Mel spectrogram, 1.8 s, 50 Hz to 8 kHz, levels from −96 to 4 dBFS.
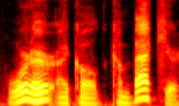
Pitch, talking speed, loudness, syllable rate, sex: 125 Hz, 200 wpm, -16 LUFS, 5.6 syllables/s, male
